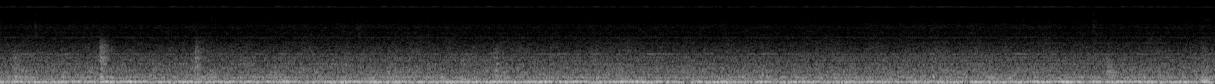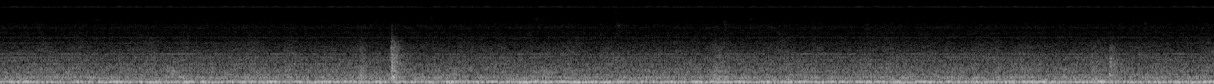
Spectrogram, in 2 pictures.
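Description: Laundry tumbles and thumps softly inside a dryer drum.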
